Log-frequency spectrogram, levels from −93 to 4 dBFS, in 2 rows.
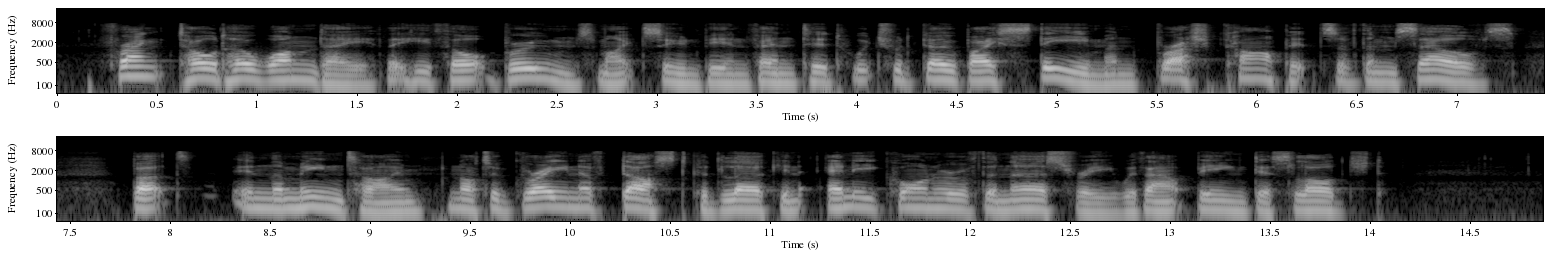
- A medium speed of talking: Yes, average, 175 wpm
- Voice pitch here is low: Yes, low, 125 Hz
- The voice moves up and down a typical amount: Yes, average, 4.4 semitones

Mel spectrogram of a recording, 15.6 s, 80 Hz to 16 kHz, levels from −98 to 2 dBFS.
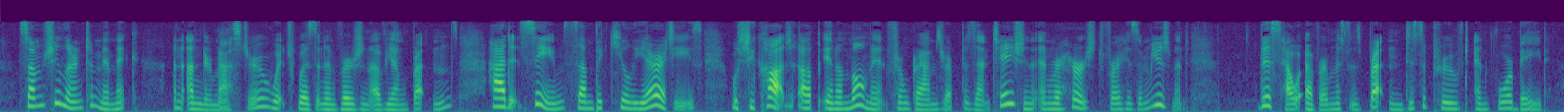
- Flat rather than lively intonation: No, average, 4.8 semitones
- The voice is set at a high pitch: Yes, high, 195 Hz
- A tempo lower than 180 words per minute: Yes, average, 160 wpm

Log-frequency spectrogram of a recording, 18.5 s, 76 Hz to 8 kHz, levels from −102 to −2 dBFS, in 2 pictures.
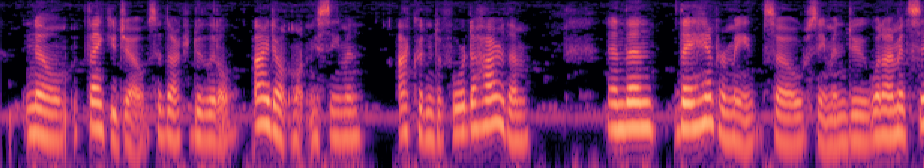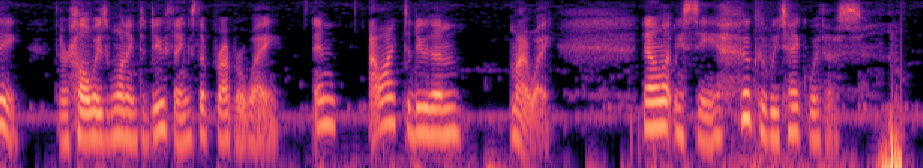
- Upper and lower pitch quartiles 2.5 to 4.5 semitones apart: No, average, 5.1 semitones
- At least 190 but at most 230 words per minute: No, average, 180 wpm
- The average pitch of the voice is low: No, high, 195 Hz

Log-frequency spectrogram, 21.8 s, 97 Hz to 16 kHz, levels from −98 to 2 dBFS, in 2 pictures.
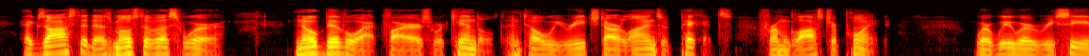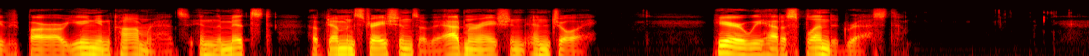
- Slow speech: Yes, slow, 120 wpm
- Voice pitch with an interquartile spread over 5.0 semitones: No, average, 2.7 semitones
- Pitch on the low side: Yes, very low, 95 Hz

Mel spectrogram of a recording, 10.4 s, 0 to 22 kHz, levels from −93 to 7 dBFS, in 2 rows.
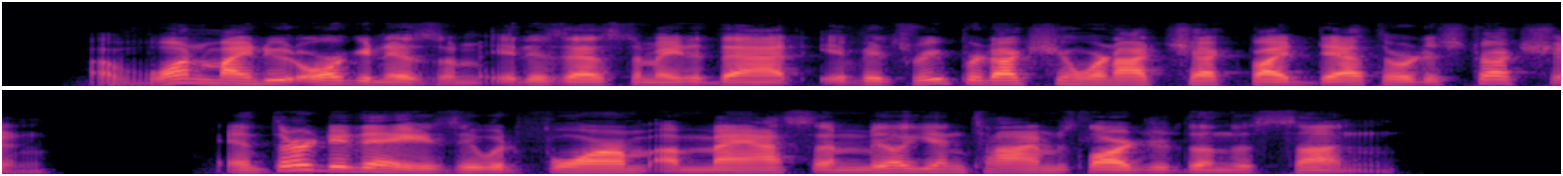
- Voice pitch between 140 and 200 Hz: No, low, 120 Hz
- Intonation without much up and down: No, average, 3.6 semitones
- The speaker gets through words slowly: No, average, 190 wpm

